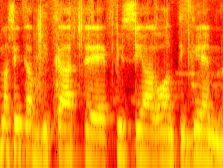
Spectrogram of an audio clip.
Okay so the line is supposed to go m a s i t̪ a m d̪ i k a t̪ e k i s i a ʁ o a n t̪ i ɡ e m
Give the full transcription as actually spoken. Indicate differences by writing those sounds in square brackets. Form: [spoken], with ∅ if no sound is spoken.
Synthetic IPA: m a s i t̪ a [b] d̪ i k a t̪ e [p] i s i a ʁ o a n t̪ i ɡ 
